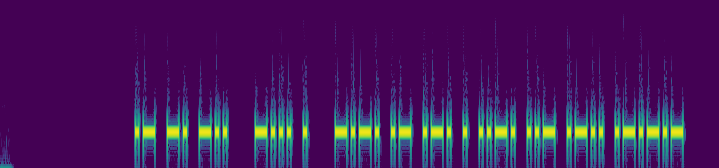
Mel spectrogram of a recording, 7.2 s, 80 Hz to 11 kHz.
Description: Morse code, heard as a keyed tone, about 30 wpm, 700 Hz. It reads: AND BE CAREFUL.
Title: Sentences from Top 1600 Words 30wpm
